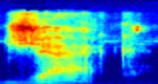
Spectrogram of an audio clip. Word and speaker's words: Jack: So you would say this sound is j, j, j. So you're using your larynx, you're using your voice, j. Yeah. And if that's the way you say my name, you say Jack.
